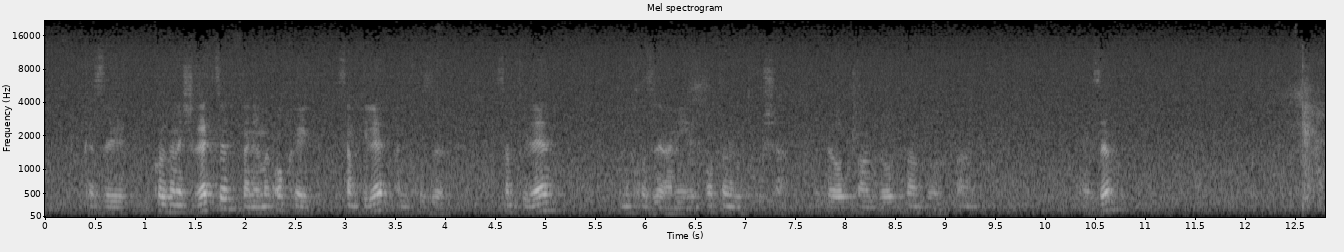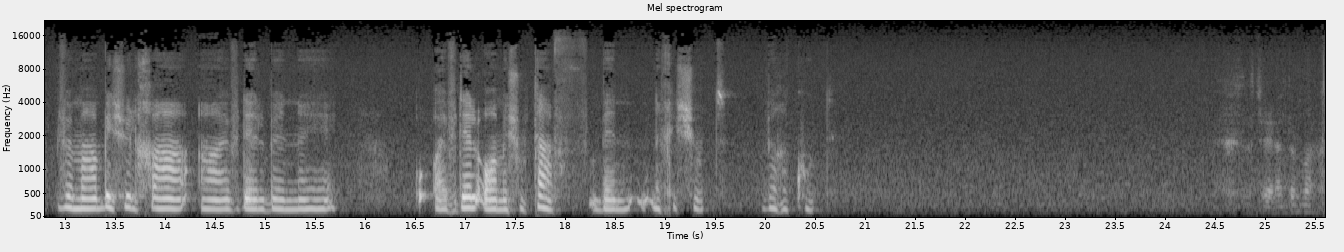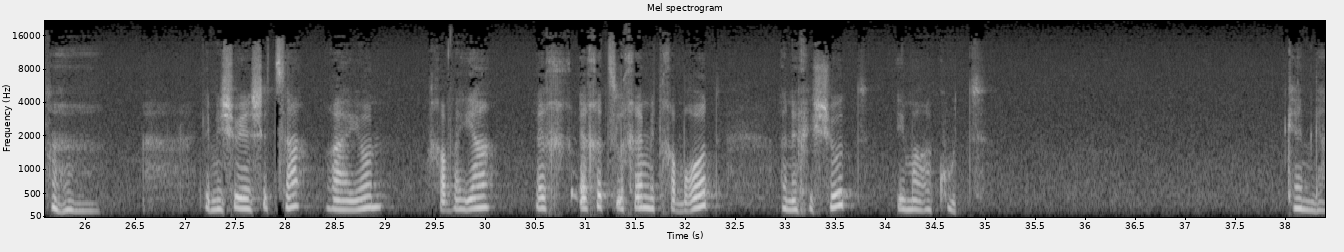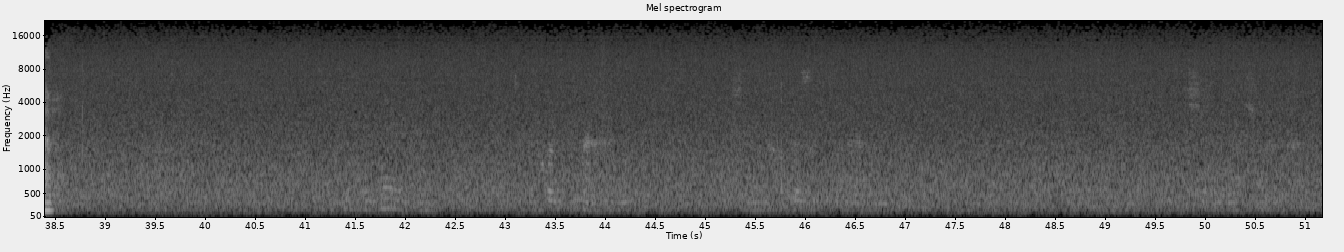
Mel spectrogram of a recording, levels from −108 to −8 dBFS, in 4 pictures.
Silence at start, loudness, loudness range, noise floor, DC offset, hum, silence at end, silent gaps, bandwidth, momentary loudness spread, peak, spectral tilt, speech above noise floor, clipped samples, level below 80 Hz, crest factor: 0.4 s; -34 LUFS; 24 LU; -58 dBFS; under 0.1%; none; 0.25 s; none; over 20 kHz; 26 LU; -12 dBFS; -4 dB/octave; 24 dB; under 0.1%; -88 dBFS; 26 dB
